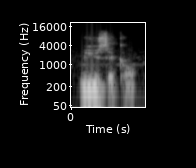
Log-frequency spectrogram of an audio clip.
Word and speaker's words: musical: When you says you say musical. The stress on the first syllable, musical, musical.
